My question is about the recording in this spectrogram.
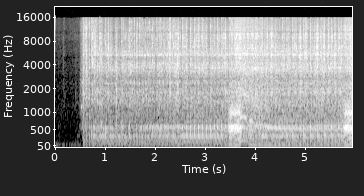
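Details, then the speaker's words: Ryobi handheld two-stroke leaf blower pulled from the trash, recorded before any repair: buzzes along, then each trigger squeeze makes the note sag and stumble before recovering, bogging under throttle; carburetor adjustment suspected, not confirmed. "when I started mucking with it pulling that trigger was bogging up and ran terrible"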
